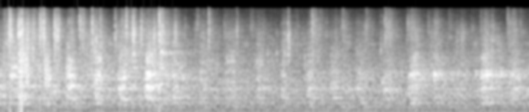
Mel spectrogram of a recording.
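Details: Rapid breathy panting from Scooby, an adoptable male Chow Chow said to be good with children and other dogs; hissing, rasping exhalations come about four times a second, louder at the start, then fading slightly.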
